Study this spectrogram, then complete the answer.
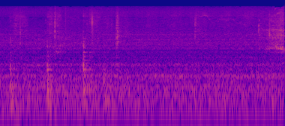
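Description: A spoon scraping and clinking against a pot while ube biko, sticky rice cooked with purple yam, is stirred, giving soft irregular knocks over a faint bubbling hiss, quiet and close.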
